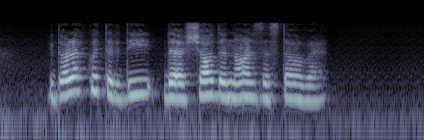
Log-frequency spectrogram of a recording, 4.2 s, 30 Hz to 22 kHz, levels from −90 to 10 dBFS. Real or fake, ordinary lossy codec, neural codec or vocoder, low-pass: fake; none; codec, 16 kHz, 0.4 kbps, LongCat-Audio-Codec; 7.2 kHz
